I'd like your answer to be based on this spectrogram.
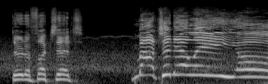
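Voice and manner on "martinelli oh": high, loud excited call of the name. Real, not acted. Gamer calling his teammate's run, excited high call. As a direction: call the name as the chance opens.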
